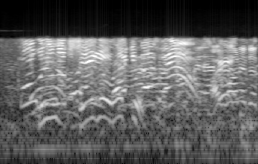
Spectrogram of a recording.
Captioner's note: voiceover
